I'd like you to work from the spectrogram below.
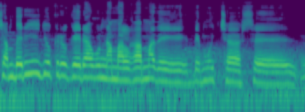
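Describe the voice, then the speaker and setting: Dark, mellow tone from a woman, pitch varying in an ordinary way. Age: 80s+. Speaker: interviewee, elderly resident. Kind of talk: oral history interview.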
